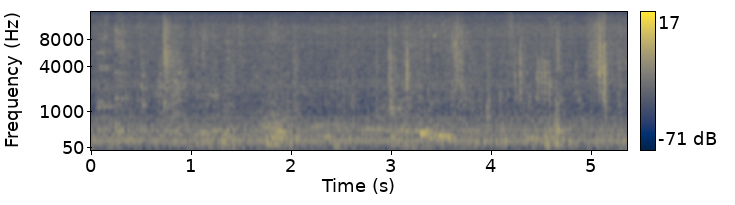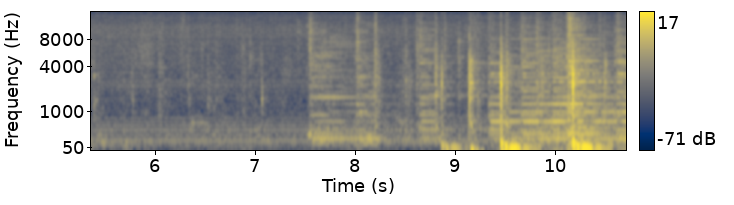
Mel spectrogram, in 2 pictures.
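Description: A quiet sustained instrumental chord held for about seven seconds, with a few faint clicks. A louder chord then comes in, and about a second before the end the worship band starts playing, with strummed acoustic guitar and low beats.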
